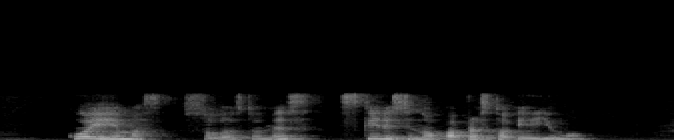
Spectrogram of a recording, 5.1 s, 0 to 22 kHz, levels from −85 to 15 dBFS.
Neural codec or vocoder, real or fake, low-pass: none; real; 7.2 kHz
